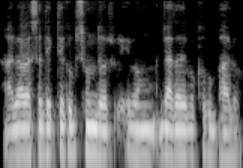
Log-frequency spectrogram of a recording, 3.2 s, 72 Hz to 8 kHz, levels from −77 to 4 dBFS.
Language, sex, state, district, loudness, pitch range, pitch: Bengali, male, West Bengal, Paschim Medinipur, -14 LUFS, 105-110 Hz, 110 Hz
